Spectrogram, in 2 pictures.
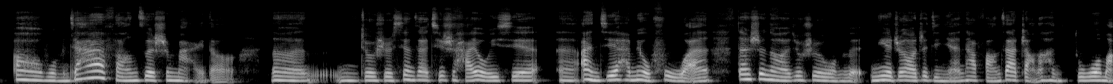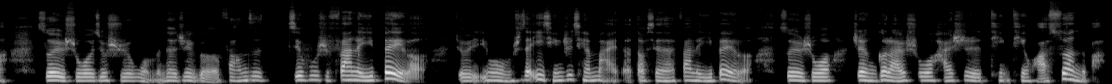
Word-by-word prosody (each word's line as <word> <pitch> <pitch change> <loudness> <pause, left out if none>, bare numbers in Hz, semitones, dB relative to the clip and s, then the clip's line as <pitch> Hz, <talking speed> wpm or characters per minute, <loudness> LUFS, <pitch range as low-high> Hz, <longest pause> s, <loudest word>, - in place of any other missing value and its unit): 哦， 205 -3 +3
我 175 - +1
们 165 -1 -2
的 - - -6
家 295 +7 +4
房 185 -11 0
子 190 +1 +2
是 185 +1 -1
买 175 -4 -2
的， - - -9 0.3
嗯， 185 -3 +1
呃， 175 -1 -6
就 185 +1 +1
是 180 0 -1
现 200 +4 -1
在 200 -1 0
其 190 +2 -5
实 200 0 -4
还 180 -2 -2
有 195 -2 +4
一 175 - +2
些， 185 +1 -1
呃， 180 -1 -3
按 220 -5 +5
揭 200 +3 +3
还 210 -2 -2
没 200 - +2
有 190 -3 +4
付 170 +1 -2
完。 155 +3 0 0.2
但 235 0 +3
是 245 +1 +3
呢， 185 -5 +2
就 195 +3 -2
是 190 0 -1
我 165 -2 0
们 155 -2 -4
你 185 +2 +1
也 195 -1 +5
知 190 - -2
道 185 -2 +2
这 190 +2 -3
几 170 -3 -5
年 160 +1 -3
它 190 0 -1
房 160 -4 -4
价 200 +4 +2
涨 180 -3 -4
得 - - -3
很 175 -3 -3
多 180 +2 +3
嘛， 180 - 0 0.3
所 190 - +5
以 185 -2 +6
说 175 0 0
就 175 +1 -2
是 170 -1 -3
我 160 -3 -5
们 - - -9
的 175 0 -1
这 175 0 -3
个 - - -4
房 175 +1 -4
子 190 -2 -6 0.2
几 200 - +1
乎 205 +1 -4
是 195 -2 -6
翻 205 +3 +2
了 190 - +4
1 185 +1 +3
倍 250 +8 +9
了， - - -4 0.3
就 - - -4
是 165 - -1
因 - - -5
为 - - +1
我 175 - +1
们 155 - -5
是 175 - -7
在 200 - +4
疫 230 - +1
情 185 -3 -3
之 220 +2 -3
前 195 -5 -3
买 195 +1 -3
的， - - -10
到 - - -3
现 170 0 -3
在 160 +1 -1
翻 185 +2 -3
了 175 - 0
1 160 0 -1
倍 190 +3 +1
了， - - -7 0.3
所 195 - -1
以 190 -2 +4
说 175 0 +2 0.2
整 190 -4 +3
个 205 - +3
来 170 -4 +3
说 185 0 -2
还 170 -2 -4
是 175 -1 -2
挺 175 +1 -10
挺 175 -2 -4
划 135 -3 -3
算 210 +5 +3
的 - - -5
吧。 - - -14
180 Hz, 290 characters per minute, -21 LUFS, 175-195 Hz, 0.3 s, 倍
